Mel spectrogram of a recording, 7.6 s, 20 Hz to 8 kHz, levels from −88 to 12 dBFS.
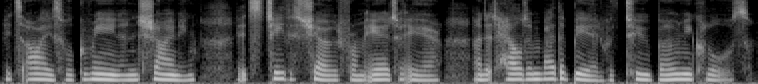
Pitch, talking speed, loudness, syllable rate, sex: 185 Hz, 190 wpm, -17 LUFS, 4.1 syllables/s, female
